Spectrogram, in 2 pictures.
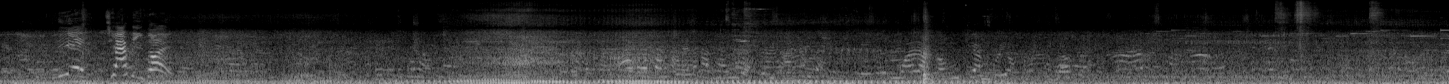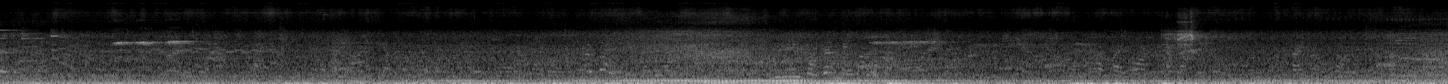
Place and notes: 建國公園, 新竹市東區, Taiwan - in the Park
in the Park, Traffic Sound, Many older people in the park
